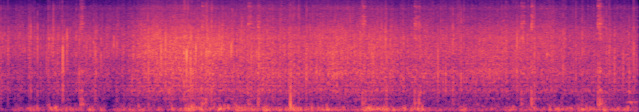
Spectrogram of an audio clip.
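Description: Chopped onion softening in hot oil in a pan, giving a continuous moderate sizzle with scattered crackles and pops, steady throughout without pauses.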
